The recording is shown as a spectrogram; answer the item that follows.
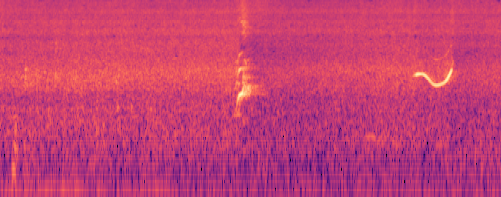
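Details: A Border Collie in a deep valley lets out two thin, chirpy, bird-like whines, one brief and rising, one a wavering squeak, demanding to be taken along, over a constant rushing-water hiss.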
